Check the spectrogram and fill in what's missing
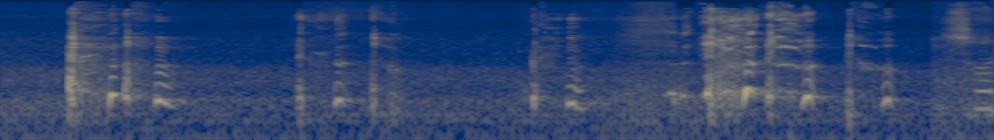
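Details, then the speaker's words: Speaker says they have a slight cough: several short, sharp cough bursts in a small room, mixed with brief speech sounds. "Guys, എനിക്ക് ഇച്ചിരി ചുമയാണ് കേട്ടോ."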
